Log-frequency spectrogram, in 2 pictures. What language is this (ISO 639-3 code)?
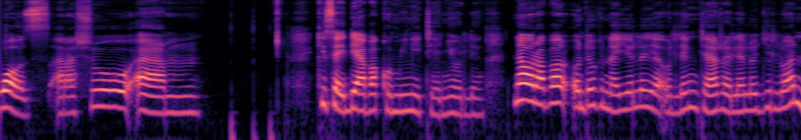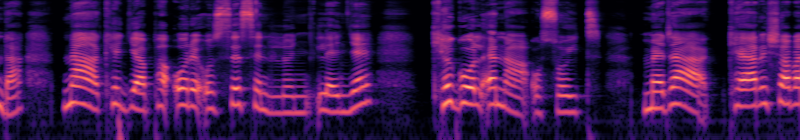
mas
